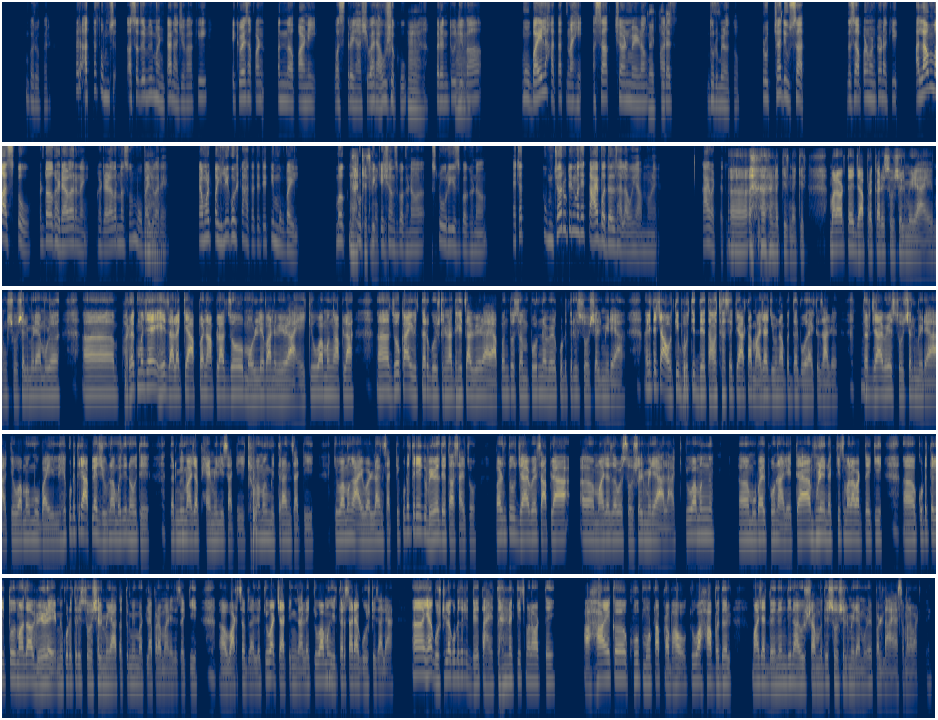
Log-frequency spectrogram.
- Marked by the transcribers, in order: other background noise; in English: "अलार्म"; in English: "नोटिफिकेशन्स"; laughing while speaking: "नक्कीच-नक्कीच"; in English: "स्टोरीज"; in English: "रुटीनमध्ये"; chuckle; in English: "फॅमिलीसाठी"; in English: "चॅटिंग"; chuckle
- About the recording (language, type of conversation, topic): Marathi, podcast, सोशल मीडियाने तुमच्या दैनंदिन आयुष्यात कोणते बदल घडवले आहेत?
